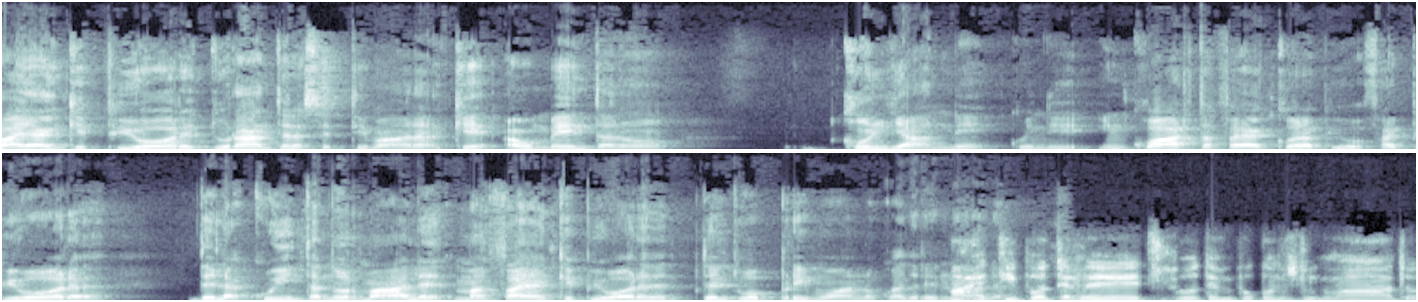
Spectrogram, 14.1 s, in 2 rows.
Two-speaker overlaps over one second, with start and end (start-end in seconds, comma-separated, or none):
none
